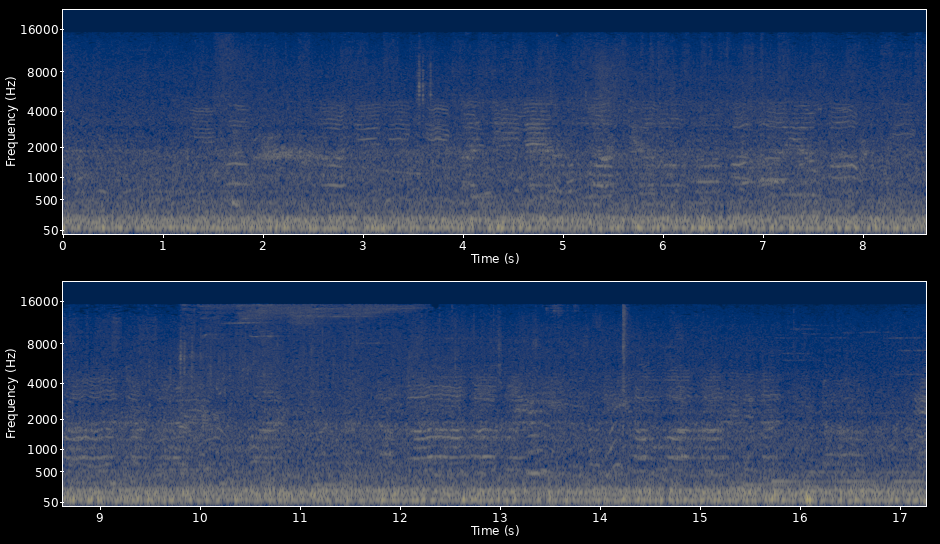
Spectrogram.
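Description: A crowd of adults murmurs softly in the background.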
